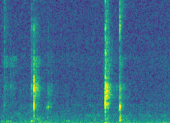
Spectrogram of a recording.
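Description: Faint clicks of a computer mouse and keyboard: one click about half a second in, then two close together about a second and a half in.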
